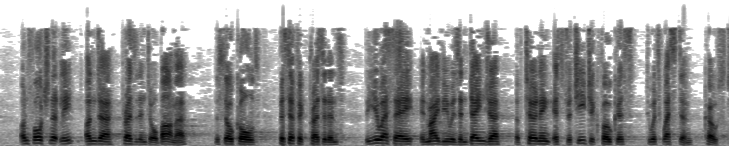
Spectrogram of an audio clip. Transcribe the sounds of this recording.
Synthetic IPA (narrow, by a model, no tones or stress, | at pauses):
ʔə̃nfɔˑt͡ʃənəʔli | ʌ̃ndəpʰɹ̥ɛzɪɾə̃ntoʊbɑmə | ðəsoʊkʰɔːlˠd | pəsɪfɪk̚pʰɹ̥ɛzɪɾə̃nʔ | ðəjʉːɛseɪɪ̃nmaɪvjʉːɪzɪ̃ndẽɪ̃nd͡ʒəɹəv̥tʰɜːnɪ̃ŋʔɪtstɹ̥ətʰid͡ʒɪkfoʊkʰəs | tʰəɪtswɛstə˞nkʰoʊst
